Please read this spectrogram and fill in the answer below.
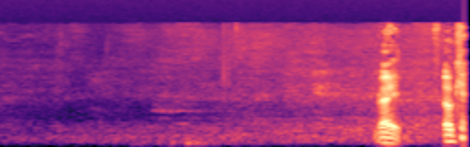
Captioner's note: audience murmurs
